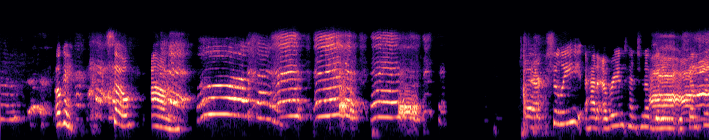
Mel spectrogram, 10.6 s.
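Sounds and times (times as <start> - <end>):
speech: 0.8 - 2.9, 8.2 - 10.6
child screaming and crying: 1.3 - 6.4, 9.7 - 10.6.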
